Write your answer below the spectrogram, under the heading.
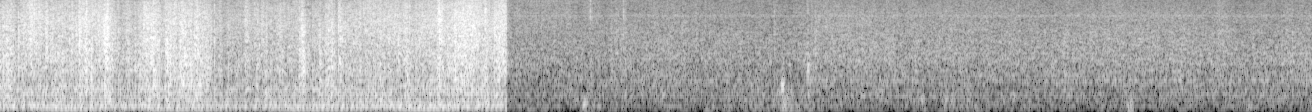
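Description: Wind buffeting the microphone over the steady low hum of a boat's engine while moving on the water, cut off abruptly about two and a half seconds in; after that only a low steady hiss with a few faint ticks.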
